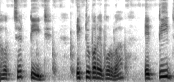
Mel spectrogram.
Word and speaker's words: tid: আরেকটা জিনিস আছে, টিড নামে একটা শব্দটা আছে, টিড, TID, উচ্চারণটা হচ্ছে টিড, একটু পরে পড়বা।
